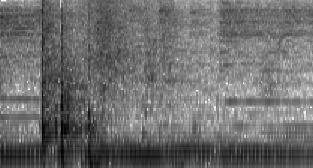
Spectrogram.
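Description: Acoustic guitar music plays throughout. About a third of a second in comes a loud knock and clatter as a wooden picture frame is laid down on a worktable, with a low thump about a second in.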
